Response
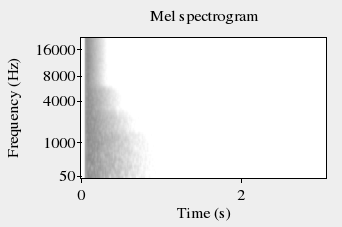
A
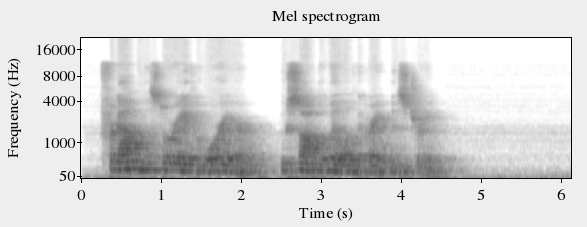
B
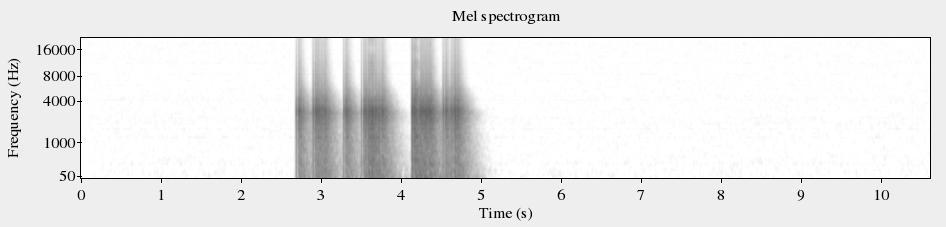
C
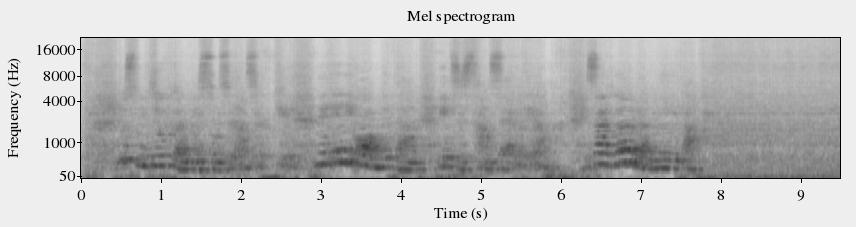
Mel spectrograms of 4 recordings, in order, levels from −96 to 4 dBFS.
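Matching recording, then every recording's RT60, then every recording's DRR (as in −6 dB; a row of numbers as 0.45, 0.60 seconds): A; 1.0, 0.50, 0.70 seconds; −5.0, −4.5, −8.0 decibels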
